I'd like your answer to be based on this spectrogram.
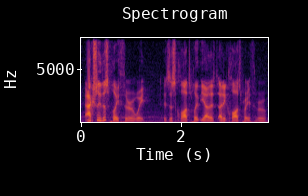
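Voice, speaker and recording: A man's voice: medium pitch, big pitch swings, fairly quick, bright, forceful tone. A man livestreaming a game, chatting informally and thinking aloud as he plays. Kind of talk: casual livestream chat over gameplay.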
